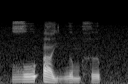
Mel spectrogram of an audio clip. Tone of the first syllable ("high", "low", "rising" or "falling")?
rising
